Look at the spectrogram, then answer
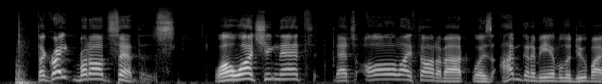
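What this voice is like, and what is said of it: Usual voice. Nothing is said of it.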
